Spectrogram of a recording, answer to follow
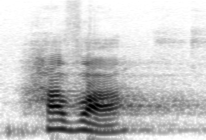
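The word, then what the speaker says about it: חוה: mismos nombres cuando uno adam en hebreo voy a colocarlo aquí como se pronuncia entre paréntesis adam y java qué es la palabra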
